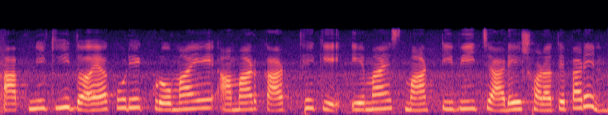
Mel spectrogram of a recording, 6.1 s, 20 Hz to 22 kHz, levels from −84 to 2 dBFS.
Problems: constant background noise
